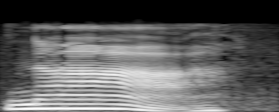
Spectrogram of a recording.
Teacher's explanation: Na, first word, na is a falling tone.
